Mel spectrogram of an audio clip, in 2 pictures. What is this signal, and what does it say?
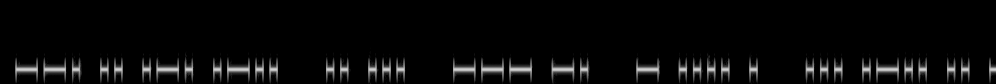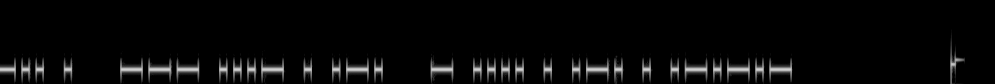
Morse code, heard as a keyed tone, about 17 wpm, 700 Hz. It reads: GIRL IS ON THE SLIDE OVER THERE.
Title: Sentences from Top 1600 Words 17wpm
